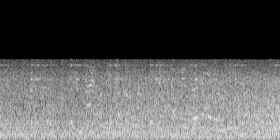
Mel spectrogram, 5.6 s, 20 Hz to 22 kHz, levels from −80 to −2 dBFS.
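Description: No technical fault can be heard anywhere in the audio.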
